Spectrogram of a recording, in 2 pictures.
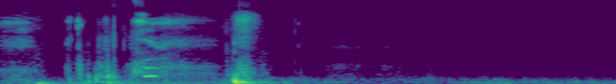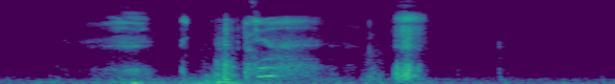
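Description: Several short, sudden bursts of air with soft breathy sounds between them in a quiet room, consistent with sneezing.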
